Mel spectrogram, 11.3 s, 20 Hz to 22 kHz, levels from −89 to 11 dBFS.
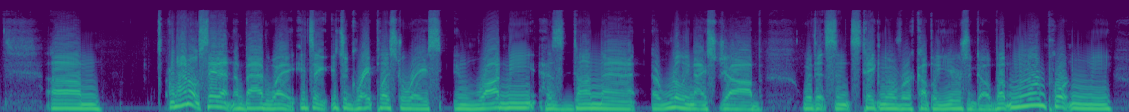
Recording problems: distortion; heavy; 6 dB below the speech

